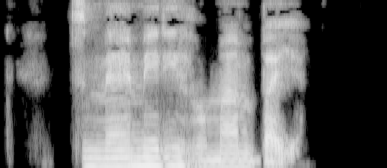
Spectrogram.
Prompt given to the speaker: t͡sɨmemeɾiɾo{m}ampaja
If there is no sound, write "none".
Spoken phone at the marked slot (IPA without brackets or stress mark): m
